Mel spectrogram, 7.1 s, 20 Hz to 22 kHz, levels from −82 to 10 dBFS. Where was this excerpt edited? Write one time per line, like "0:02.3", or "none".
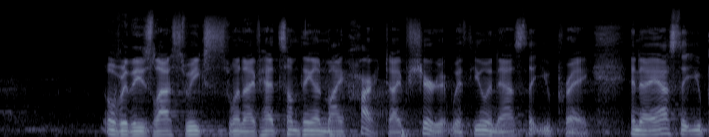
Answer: none

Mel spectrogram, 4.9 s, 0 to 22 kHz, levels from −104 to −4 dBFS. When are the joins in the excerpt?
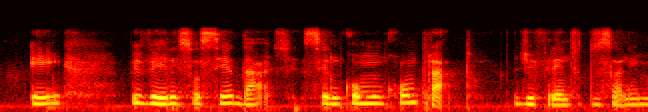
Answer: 0:02.6

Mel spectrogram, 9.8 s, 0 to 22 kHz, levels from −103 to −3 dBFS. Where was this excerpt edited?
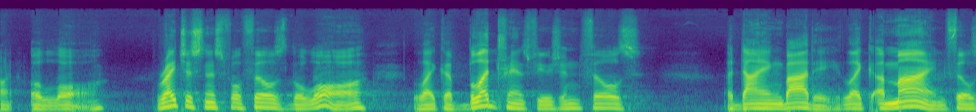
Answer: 0:01.5

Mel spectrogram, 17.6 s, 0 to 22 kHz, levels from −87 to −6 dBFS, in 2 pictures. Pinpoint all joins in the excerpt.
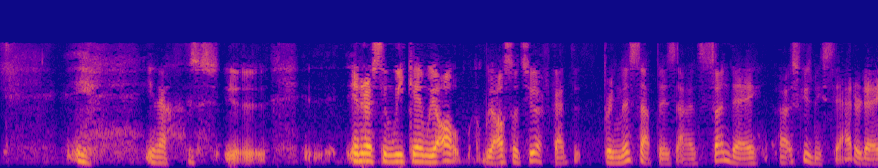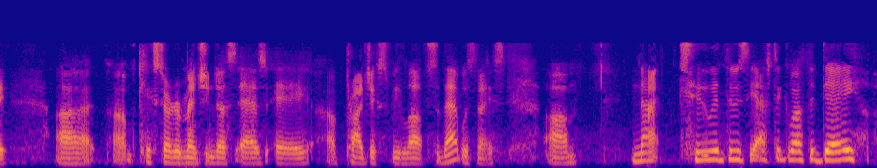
none

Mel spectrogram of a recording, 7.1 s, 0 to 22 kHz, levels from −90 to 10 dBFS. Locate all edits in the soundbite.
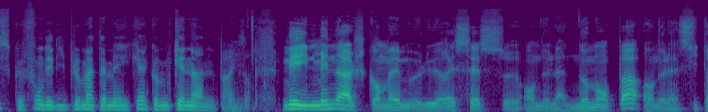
none

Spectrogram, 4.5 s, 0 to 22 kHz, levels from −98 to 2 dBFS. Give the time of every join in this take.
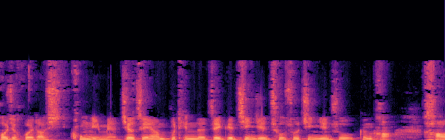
0:03.3

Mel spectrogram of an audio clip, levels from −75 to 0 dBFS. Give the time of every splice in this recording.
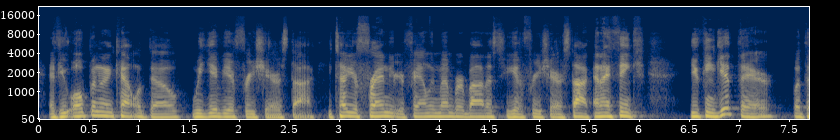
0:03.5
0:05.5

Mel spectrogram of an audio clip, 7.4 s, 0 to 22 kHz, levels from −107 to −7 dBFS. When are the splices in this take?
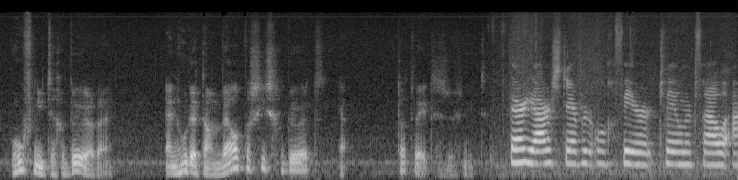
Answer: none

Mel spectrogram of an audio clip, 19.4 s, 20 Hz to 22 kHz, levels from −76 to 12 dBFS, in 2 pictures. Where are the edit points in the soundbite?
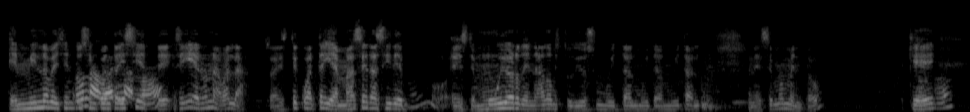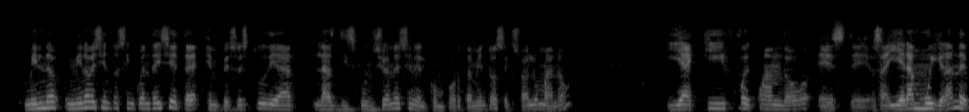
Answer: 0:05.6
0:07.5
0:09.9

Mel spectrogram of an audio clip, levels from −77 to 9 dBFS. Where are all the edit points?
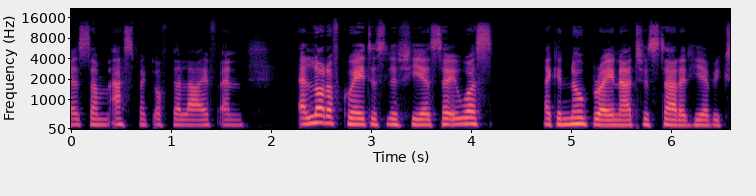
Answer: none

